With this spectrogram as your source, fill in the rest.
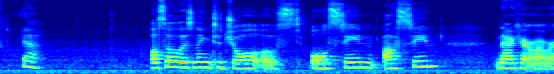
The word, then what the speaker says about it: Osteen: Also listening to Joel Osteen. Now I can't remember how to pronounce it. I think I always said Olstein, but I think it's Osteen. Have his book.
